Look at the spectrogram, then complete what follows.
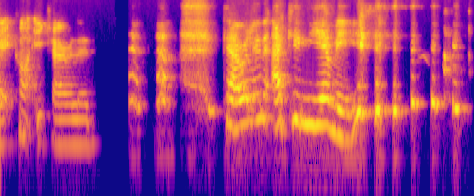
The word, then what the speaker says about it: Akinyemi: Akinyemi. You know, I was thinking, am I going to pronounce it correctly? And there you go. You can say it, can't you, Carolyn? Carolyn Akinyemi.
